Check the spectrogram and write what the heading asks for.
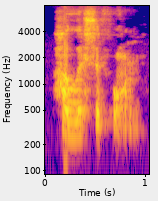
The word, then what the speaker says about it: heliciform: Heliciform, am I saying it correctly? Heliciform. Heliciform.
